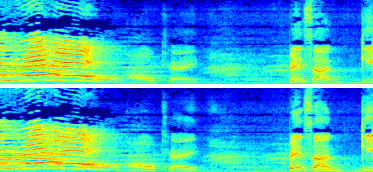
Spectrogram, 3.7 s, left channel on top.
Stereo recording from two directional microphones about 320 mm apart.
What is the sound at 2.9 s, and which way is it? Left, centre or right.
Speech, centre.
